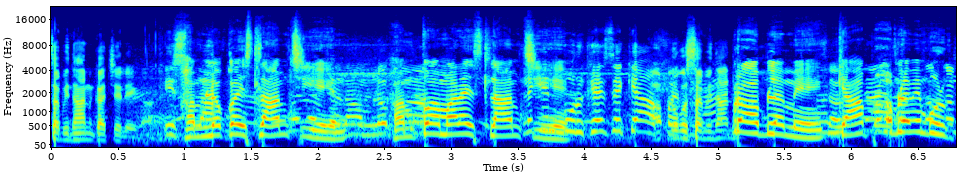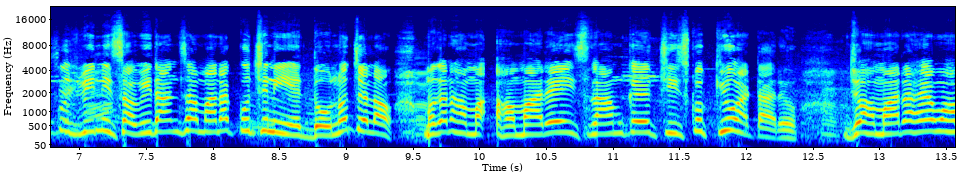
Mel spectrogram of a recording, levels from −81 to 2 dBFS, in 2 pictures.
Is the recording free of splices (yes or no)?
yes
